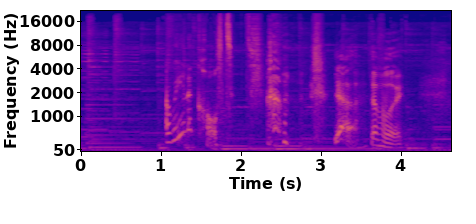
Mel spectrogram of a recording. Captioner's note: chuckles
